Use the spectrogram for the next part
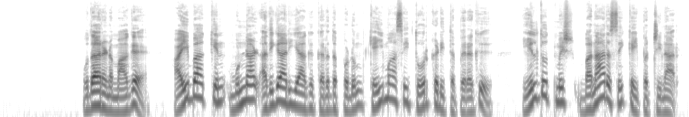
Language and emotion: Tamil, neutral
